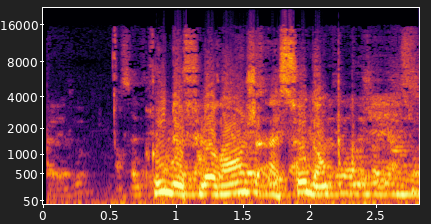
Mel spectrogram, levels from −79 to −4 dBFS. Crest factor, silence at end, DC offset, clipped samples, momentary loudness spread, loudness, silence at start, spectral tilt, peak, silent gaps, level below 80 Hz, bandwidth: 8 dB; 0 s; under 0.1%; 2%; 18 LU; -6 LUFS; 0.05 s; -5 dB/octave; 0 dBFS; none; -32 dBFS; 17 kHz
